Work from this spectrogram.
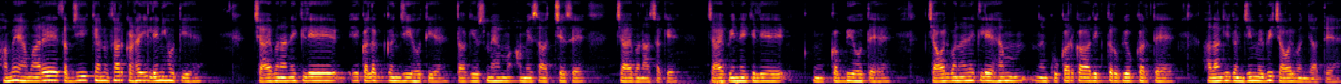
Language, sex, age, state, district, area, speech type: Hindi, male, 30-45, Madhya Pradesh, Betul, urban, spontaneous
